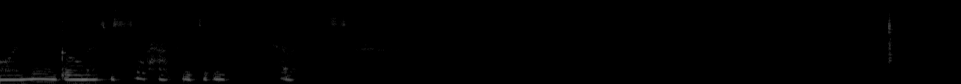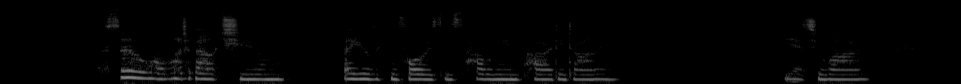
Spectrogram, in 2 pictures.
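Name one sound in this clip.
A young woman speaks softly and close by, in short phrases with pauses.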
